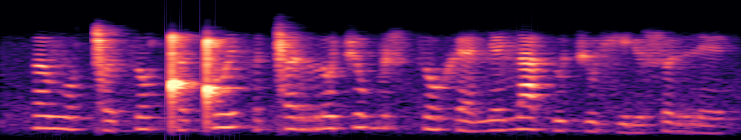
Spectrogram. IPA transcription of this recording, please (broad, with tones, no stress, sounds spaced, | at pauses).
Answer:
ə˧ v o˨ ǀ ɵ˨ t͡s o˧ ǃ ə˨ ǃ o˦ ɪ̯ h ə˨ ǀ ə˦˨ r o˦ t͡ʃ o˦ b ɵ˦ ɬ t͡s o˧ x ɛ˨ ɮ e˧ ɮ a˦˨ t͡s u˧ t͡ʃ u˨ xʲ e˨ ɾʲ u˧ ɬ ɵ˦˨ r e˨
